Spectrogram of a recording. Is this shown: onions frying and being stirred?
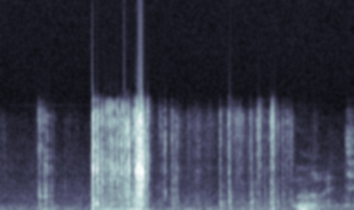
no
